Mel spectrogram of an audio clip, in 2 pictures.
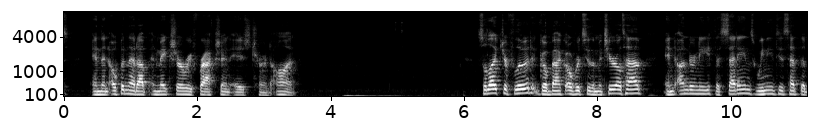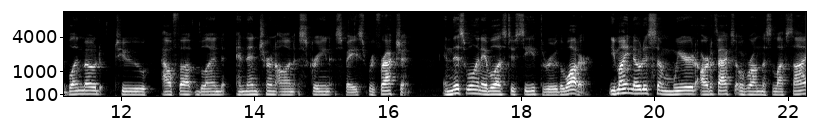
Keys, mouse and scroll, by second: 13.3-15.6 drag.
